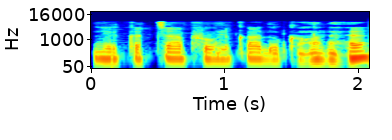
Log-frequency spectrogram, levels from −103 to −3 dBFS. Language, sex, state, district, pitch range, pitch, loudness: Hindi, male, Bihar, Gaya, 115-125 Hz, 120 Hz, -28 LUFS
